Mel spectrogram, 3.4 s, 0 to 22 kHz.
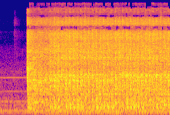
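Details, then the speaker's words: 2004 Ford Mustang GT 4.6 under restoration, rebuilt starter, no serpentine belt, cranking for oil pressure without crankshaft sensor connected; even steady cranking, about three compression pulses a second, no grinding or clicking. "thank you that rebuilt starter sounds pretty good"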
